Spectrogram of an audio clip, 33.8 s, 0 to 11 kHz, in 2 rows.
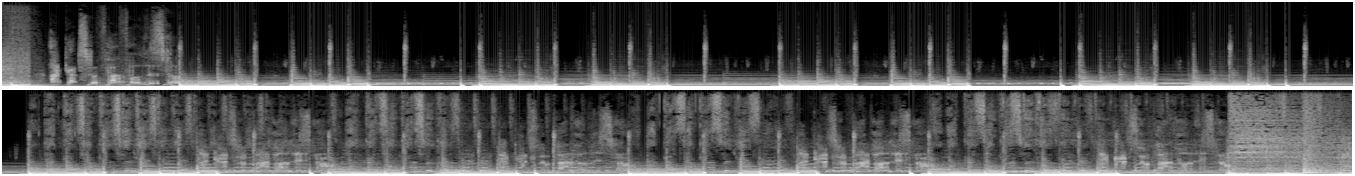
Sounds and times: Electronic music: 1.4s - 33.7s.

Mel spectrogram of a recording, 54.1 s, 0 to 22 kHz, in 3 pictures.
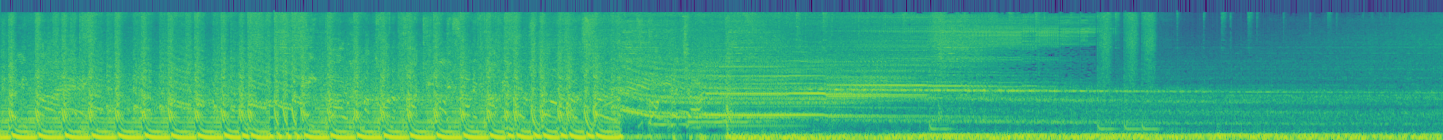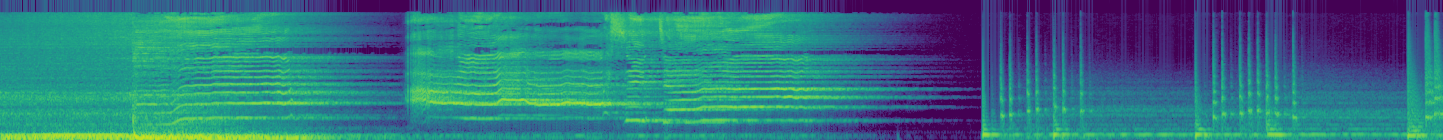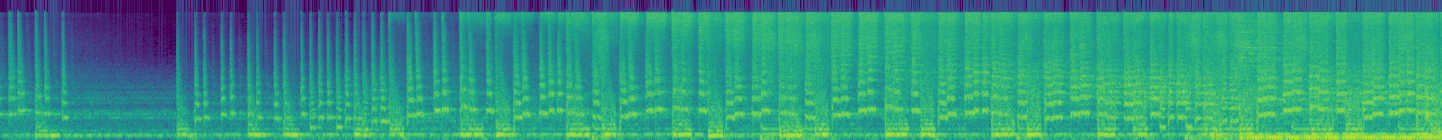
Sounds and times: Sound effect: 0.0s - 23.1s, 30.4s - 54.1s
Music: 0.0s - 24.8s, 25.5s - 54.1s.

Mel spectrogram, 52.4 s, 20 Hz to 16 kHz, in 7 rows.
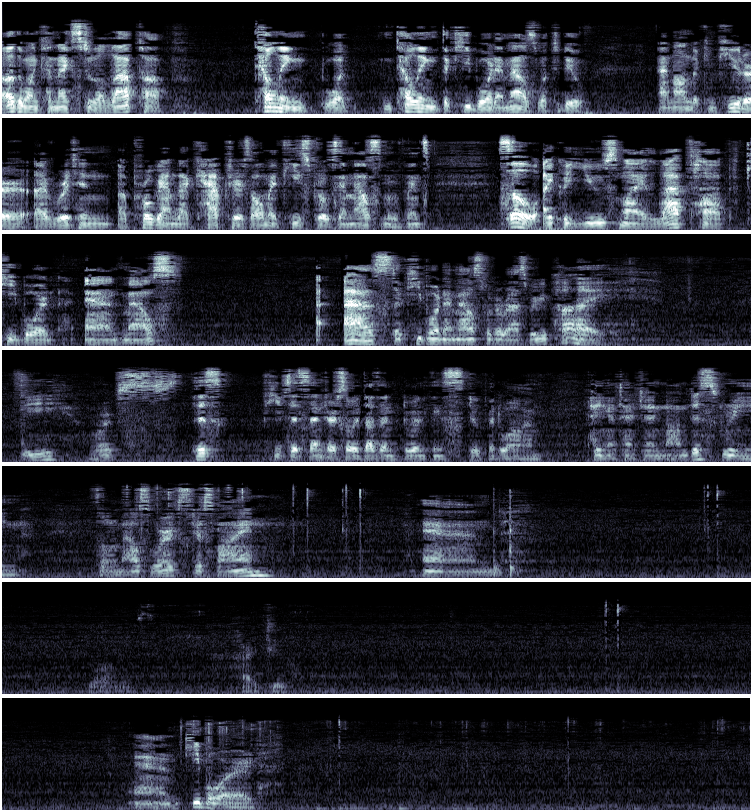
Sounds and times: Speech: 0.0s - 1.7s, 2.5s - 5.9s, 6.6s - 11.8s, 12.5s - 16.8s, 18.1s - 21.2s, 22.6s - 30.3s, 30.9s - 32.8s, 34.1s - 35.2s, 38.3s - 39.0s, 39.8s - 40.4s, 46.2s - 47.8s.

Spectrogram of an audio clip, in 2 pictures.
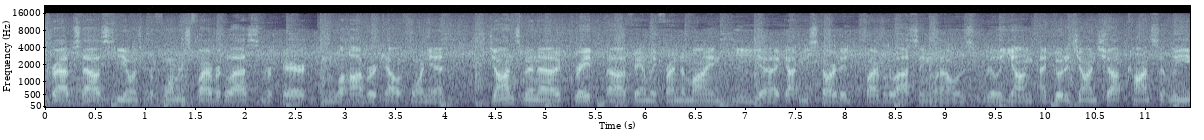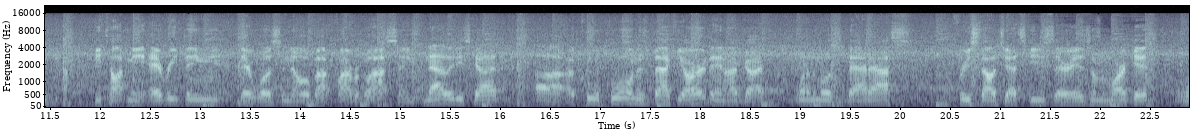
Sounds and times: Music: 0.0s - 22.8s
Speech: 0.0s - 22.8s.

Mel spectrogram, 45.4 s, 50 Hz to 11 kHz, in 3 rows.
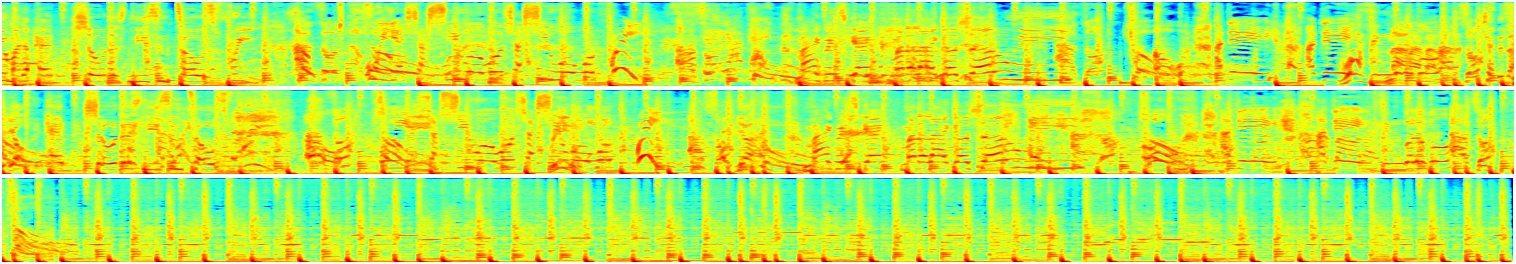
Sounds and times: Afrobeat: 0.0s - 45.3s.

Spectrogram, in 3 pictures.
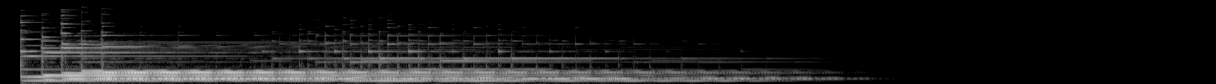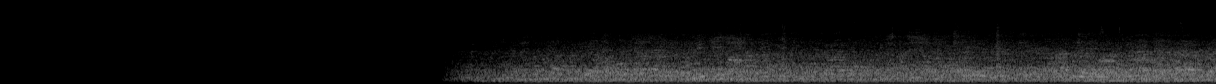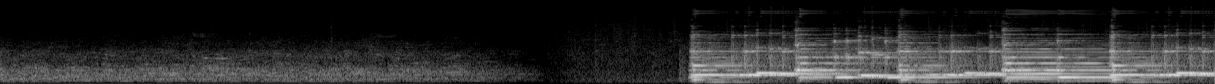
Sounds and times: Piano: 0.2s - 8.3s, 31.2s - 36.4s
Classical music: 0.2s - 8.4s, 31.2s - 36.4s
Marimba, xylophone: 0.2s - 8.4s, 31.2s - 36.4s.

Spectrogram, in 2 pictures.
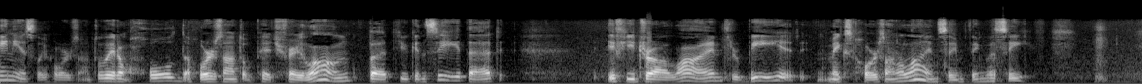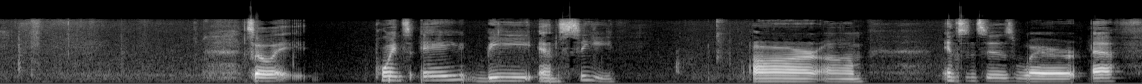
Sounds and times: Speech: 0.0s - 5.1s, 6.0s - 10.4s, 13.9s - 14.6s, 15.2s - 17.6s, 18.9s - 20.1s, 20.8s - 22.8s.

